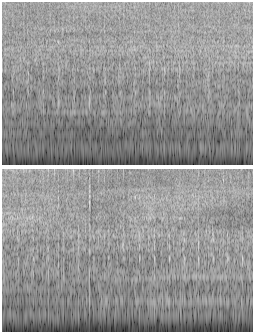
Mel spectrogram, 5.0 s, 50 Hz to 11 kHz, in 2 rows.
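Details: Lada Priora with 21126 engine at steady idle: fast, fairly even light tapping, about three knocks a second over the engine hum; knock at idle of unknown origin.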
